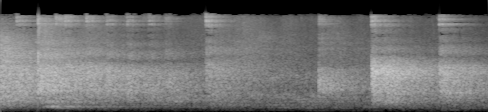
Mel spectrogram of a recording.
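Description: Celluloid-type table tennis ball being struck by rubber-faced bats and bouncing on the table, a handful of sharp, irregularly spaced hits, each with a long echoing tail.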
